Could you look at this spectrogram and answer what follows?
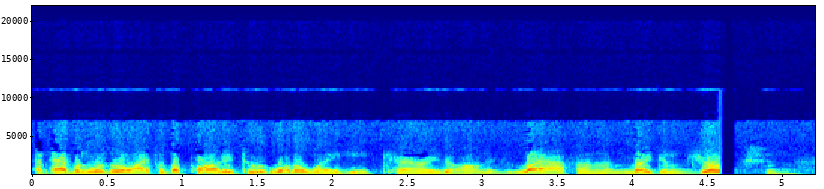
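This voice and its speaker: Folksy western storyteller on tinny radio. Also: male voice, fairly high pitch, big pitch swings, gravelly, husky, exaggerated voice. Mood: folksy, wry. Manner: folksy, conversational, halting. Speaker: narrator. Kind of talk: old-time radio storytelling. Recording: tinny radio sound with crowd noise.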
